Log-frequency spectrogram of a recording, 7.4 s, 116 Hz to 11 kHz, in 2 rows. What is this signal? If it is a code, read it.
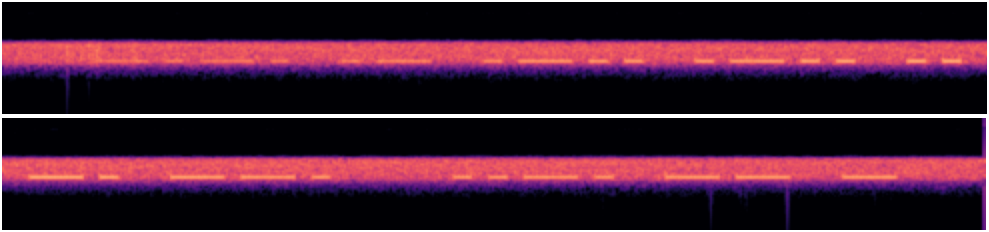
Morse code, heard as a keyed tone, about 18 wpm, 1000 Hz, with radio noise. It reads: CALLING FMT
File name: 0340z-fmt k5cm 80m by pa0pje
